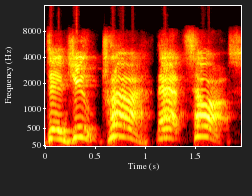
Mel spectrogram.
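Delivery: very high, sharp, choppy stop-start delivery. Retelling a speakerphone call with a guy's whole family; imitating his sharp, stop-start voice. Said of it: "like sharp. It's like stop and goes".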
